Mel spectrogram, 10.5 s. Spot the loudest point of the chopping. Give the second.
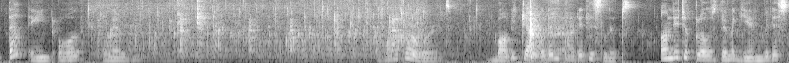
7 s.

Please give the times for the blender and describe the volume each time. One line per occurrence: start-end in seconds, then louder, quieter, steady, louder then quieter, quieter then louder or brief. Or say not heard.
not heard.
